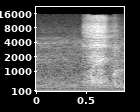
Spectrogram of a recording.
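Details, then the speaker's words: Female dog's reverse sneeze: a single sharp, hissing nasal snort, a brief spasm that often scares owners into thinking it is a fit or seizure. "get up close you can see her basically this is what we call the reverse sneeze and it is not at all uncommon and typically it is a little scary to people the first time they hear their dog do it or see their dog do it"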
